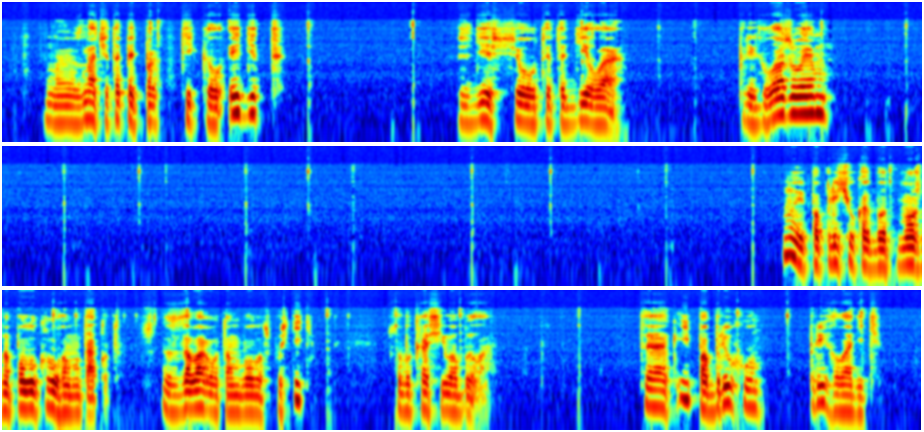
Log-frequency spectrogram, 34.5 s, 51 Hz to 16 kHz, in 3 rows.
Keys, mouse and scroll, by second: 4.0 click, 7.4 click, 10.5 click, 14.8 click, 17.6 click, 21.1 click, 23.9 click, 27.2 click, 29.0 click, 32.4 click.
